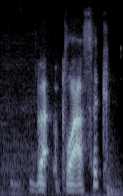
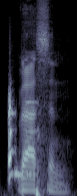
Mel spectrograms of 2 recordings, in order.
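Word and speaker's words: Väsen: Vlasic. Not Vlasic. That's a pickle company. Vasson. That's it.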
